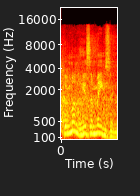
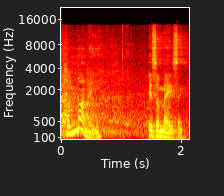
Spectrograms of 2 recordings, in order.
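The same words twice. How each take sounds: First: One continuous phrase; flowing read, no pauses; reading a text back. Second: Measured, piece by piece, as if typing; deliberate, broken-up message dictation; dictating a text. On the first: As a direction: read it straight through. Reads the finished text back in full. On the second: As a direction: pause after money, then drop. Dictating text while typing it, with pauses. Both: Acted.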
